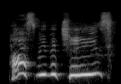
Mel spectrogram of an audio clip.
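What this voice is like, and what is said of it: High-pitched put-on grandfather voice. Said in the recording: “I don't know why granddad's speaking a high voice.”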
